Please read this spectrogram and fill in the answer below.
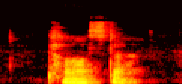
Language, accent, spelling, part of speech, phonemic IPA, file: English, Southern England, pastor, noun / verb, /ˈpɑː.stə/, LL-Q1860 (eng)-pastor.wav
- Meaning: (noun) 1. Someone who tends to a flock of animals: synonym of shepherd 2. Someone with spiritual authority over a group of people.: A minister or priest in a church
